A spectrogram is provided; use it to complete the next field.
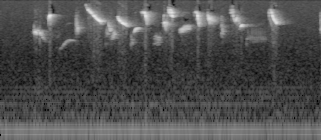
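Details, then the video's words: Yellow-fronted canary delivering a quick string of sharp, high whistled notes, many slurring downward, about two to three per second in an uneven, chattering rhythm. "Kicau burung mozambik gacor alami"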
